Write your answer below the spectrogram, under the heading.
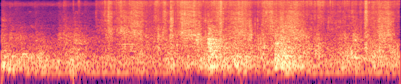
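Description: Soft, gritty cement blocks crushed and crumbled by hand: a dense run of crunching and crackling as the grit breaks and falls, getting busier about a second and a half in.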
